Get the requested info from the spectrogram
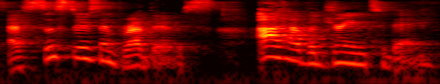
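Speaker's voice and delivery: rousing oratory with a preacher's cadence; formal speech. Acted. Student reciting the I Have a Dream speech to listeners, rousing oratory. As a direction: proclaim each line like a civil rights speech to a crowd.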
